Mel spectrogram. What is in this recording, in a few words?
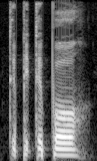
"twpi twpo", Apatani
